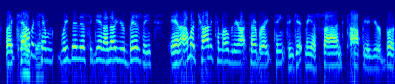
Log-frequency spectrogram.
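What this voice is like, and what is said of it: Strong Southern US accent. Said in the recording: “I get really southern talking to you ... But that's just normal for me.”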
